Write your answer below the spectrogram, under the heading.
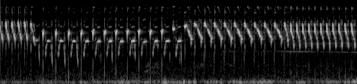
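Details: Loud, excited canary singing to stimulate mating and prepare females for nest building: rapid high trills switch quickly between tours, first a buzzy rattle, then evenly repeated sharp chips, then fast ringing high trills.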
